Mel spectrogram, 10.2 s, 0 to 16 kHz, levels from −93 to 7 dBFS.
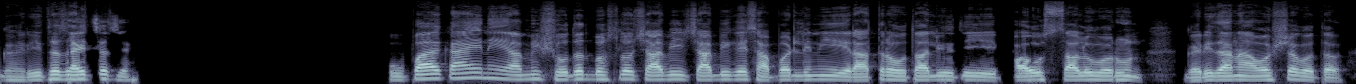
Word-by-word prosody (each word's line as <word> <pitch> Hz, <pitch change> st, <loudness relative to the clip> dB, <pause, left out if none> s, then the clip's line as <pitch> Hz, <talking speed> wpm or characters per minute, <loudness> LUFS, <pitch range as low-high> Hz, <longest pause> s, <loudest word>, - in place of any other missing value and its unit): घरी 115 Hz, +1 st, -5 dB
तर 150 Hz, -, +4 dB
जायचंच 145 Hz, -1 st, +1 dB
आहे. 115 Hz, 0 st, -10 dB, 1.9 s
उपाय 150 Hz, +8 st, +4 dB
काय 180 Hz, +2 st, 0 dB
नाही 175 Hz, -3 st, -7 dB
आम्ही 145 Hz, +1 st, -2 dB
शोधत 135 Hz, +2 st, -1 dB
बसलो 145 Hz, +1 st, -2 dB
चाबी. 135 Hz, +1 st, +1 dB
चाबी 130 Hz, +2 st, +1 dB
काही 140 Hz, 0 st, 0 dB
सापडली 125 Hz, +1 st, -1 dB
नाही. 130 Hz, -3 st, -1 dB
रात्र 110 Hz, +4 st, 0 dB
होत 120 Hz, -1 st, 0 dB
आली 120 Hz, +1 st, +2 dB
होती. 120 Hz, -3 st, -3 dB
पाऊस 120 Hz, +2 st, +2 dB
चालू 125 Hz, +1 st, +3 dB
वरून, 125 Hz, -2 st, -1 dB, 0.3 s
घरी 105 Hz, +4 st, -1 dB
जाणं 125 Hz, +1 st, +3 dB
आवश्यक 125 Hz, +3 st, 0 dB
होतं. 105 Hz, -4 st, -1 dB
125 Hz, 155 wpm, -23 LUFS, 120-140 Hz, 1.9 s, तर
